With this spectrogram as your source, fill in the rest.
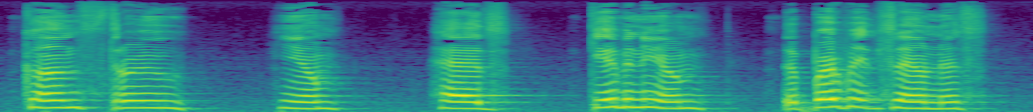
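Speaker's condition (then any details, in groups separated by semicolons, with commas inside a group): Cerebral palsy; from birth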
